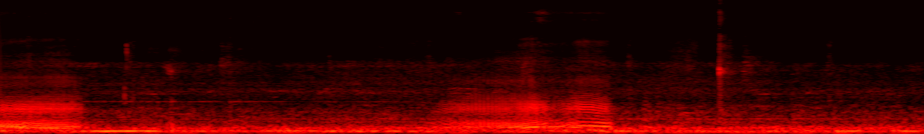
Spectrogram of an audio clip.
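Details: Sleeping pug dog snoring: low, rattling snores and snorts with a steady low room hum behind.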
